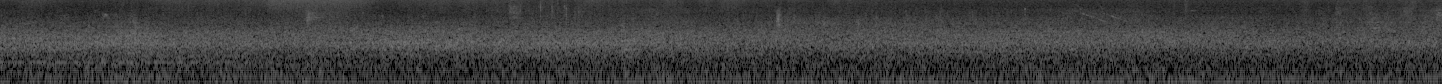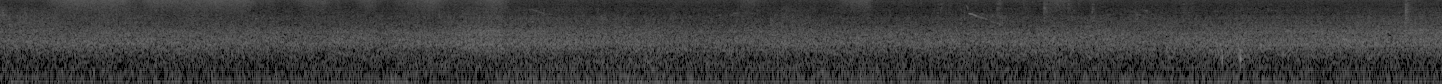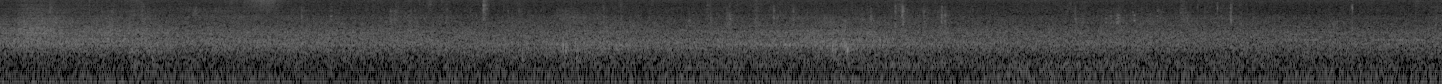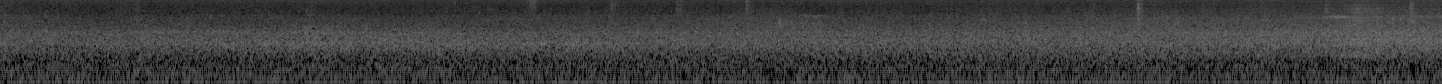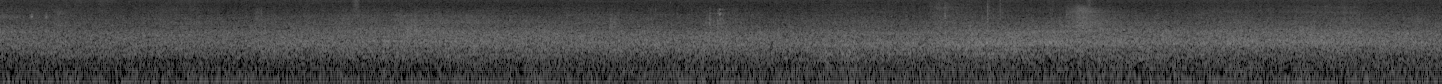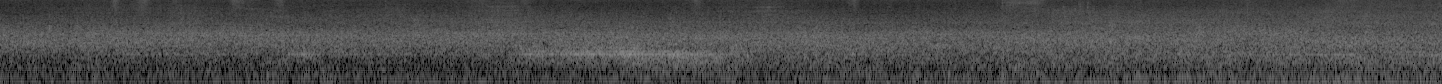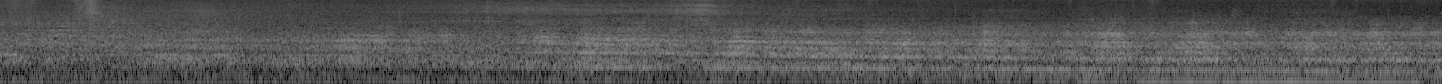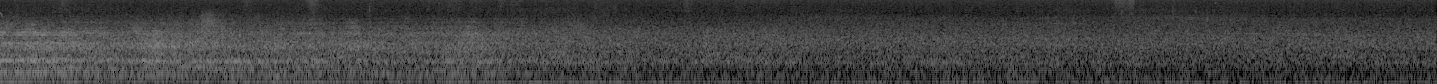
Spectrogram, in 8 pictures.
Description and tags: Ambience Los Angeles River Plane
los-angeles, field-recording, ambience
